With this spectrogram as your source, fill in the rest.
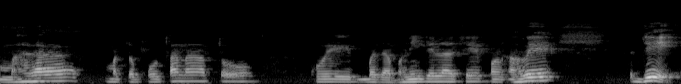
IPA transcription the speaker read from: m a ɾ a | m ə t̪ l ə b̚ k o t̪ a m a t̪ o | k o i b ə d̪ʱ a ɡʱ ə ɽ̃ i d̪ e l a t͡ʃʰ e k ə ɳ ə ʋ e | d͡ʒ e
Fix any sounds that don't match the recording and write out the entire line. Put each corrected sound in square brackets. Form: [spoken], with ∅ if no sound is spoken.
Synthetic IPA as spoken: m a ɾ a | m ə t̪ l ə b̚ [p] o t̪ a [n] a t̪ o | k o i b ə d̪ʱ a [bʱ] ə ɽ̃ i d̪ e l a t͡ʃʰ e [p] ə ɳ ə ʋ e | d͡ʒ e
